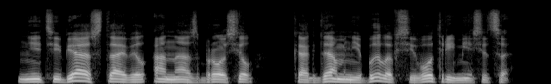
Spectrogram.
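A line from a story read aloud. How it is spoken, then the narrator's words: Gloomy correction. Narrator (Russian): мрачно поправил Никита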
